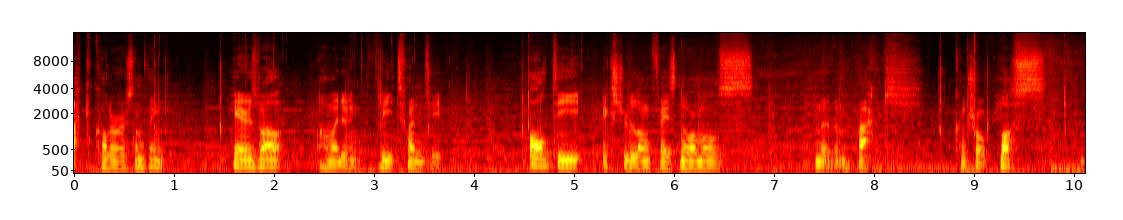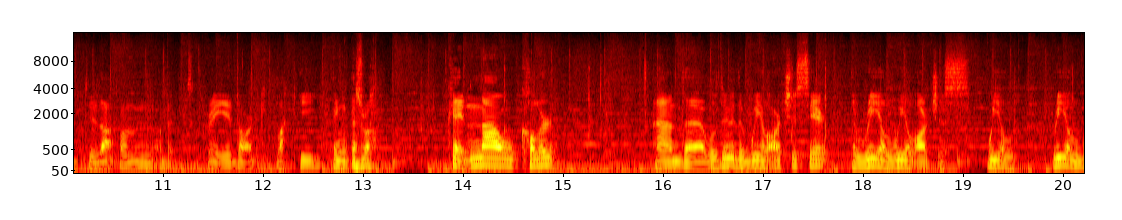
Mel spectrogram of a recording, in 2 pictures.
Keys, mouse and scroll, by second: 0.2 scroll up 3, 0.5 3, 1.0 click, 1.4 shift+click, 1.6 shift+click, 2.5 click, 2.9 middle click, 3.4 shift+click, 4.2 alt+e, 7.2 click, 8.6 ctrl+KP_Add, 9.6 g, 12.0-12.5 scroll down 1, 12.5 middle click, 12.8-13.3 scroll up 3, 13.3 3, 13.5 middle click, 13.9 click, 14.3 shift+click, 14.5 shift+click, 14.8 shift+click, 15.2 shift+middle click, 15.9 shift+click, 16.2 shift+click, 16.6 shift+click, 16.8 shift+click, 17.1 middle click, 17.4 shift+scroll up 1, 17.5 shift+middle click, 18.0 shift+click, 18.3 shift+click, 18.6 shift+click, 18.9 shift+click, 19.2 shift+click, 19.8 shift+middle click.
